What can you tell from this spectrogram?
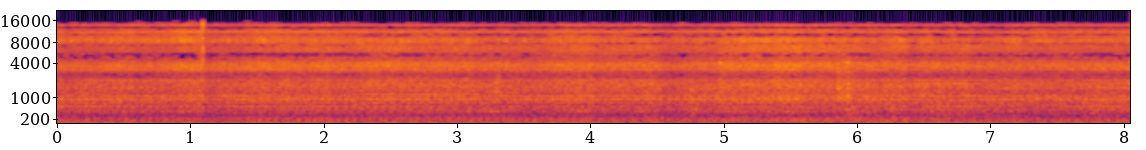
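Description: Diesel engines of crawler excavators, the nearest a John Deere 470G, running steadily as they work, a continuous low drone.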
